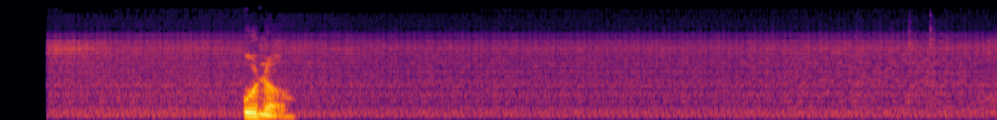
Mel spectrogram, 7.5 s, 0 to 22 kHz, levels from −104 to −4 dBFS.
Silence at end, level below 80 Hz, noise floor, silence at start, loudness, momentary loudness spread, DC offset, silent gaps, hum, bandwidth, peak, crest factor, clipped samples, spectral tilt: 5.3 s; -64 dBFS; -50 dBFS; 1.85 s; -17 LUFS; 31 LU; under 0.1%; none; none; 7.2 kHz; -2 dBFS; 24 dB; under 0.1%; -8.5 dB/octave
